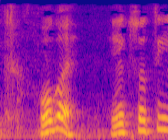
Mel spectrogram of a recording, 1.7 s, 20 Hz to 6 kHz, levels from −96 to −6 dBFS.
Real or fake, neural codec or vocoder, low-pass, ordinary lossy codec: real; none; 5.4 kHz; MP3, 24 kbps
